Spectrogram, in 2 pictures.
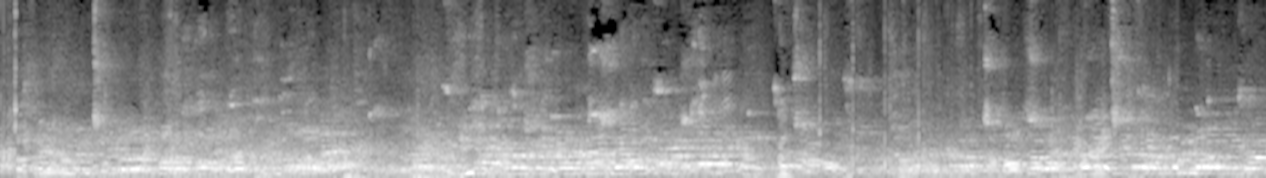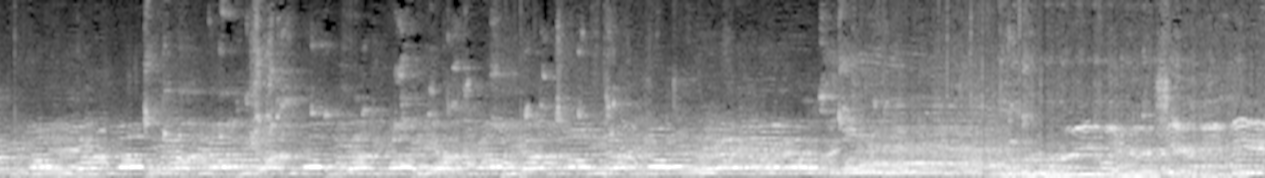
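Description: A basketball bouncing repeatedly on a hardwood gym floor during live play, over a constant murmur of crowd voices, all echoing in a large gymnasium.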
